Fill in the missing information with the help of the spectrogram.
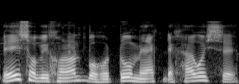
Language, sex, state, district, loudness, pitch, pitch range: Assamese, male, Assam, Kamrup Metropolitan, -14 LUFS, 150 Hz, 130-175 Hz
